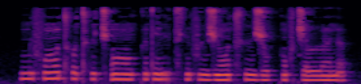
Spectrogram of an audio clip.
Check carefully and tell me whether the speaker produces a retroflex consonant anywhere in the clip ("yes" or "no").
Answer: no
